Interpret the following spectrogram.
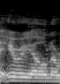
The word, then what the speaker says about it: Iraola: I like the Iriola rhymes with Guardiola though.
